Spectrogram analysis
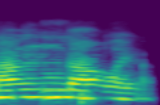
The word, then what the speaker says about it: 반가워요: Di sini ada bacim nian ketemu sama giok. Nah, kalau ada bacim nian ketemu sama giok akan dibaca seperti huruf eng. Tinggi. Bangawoyo.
